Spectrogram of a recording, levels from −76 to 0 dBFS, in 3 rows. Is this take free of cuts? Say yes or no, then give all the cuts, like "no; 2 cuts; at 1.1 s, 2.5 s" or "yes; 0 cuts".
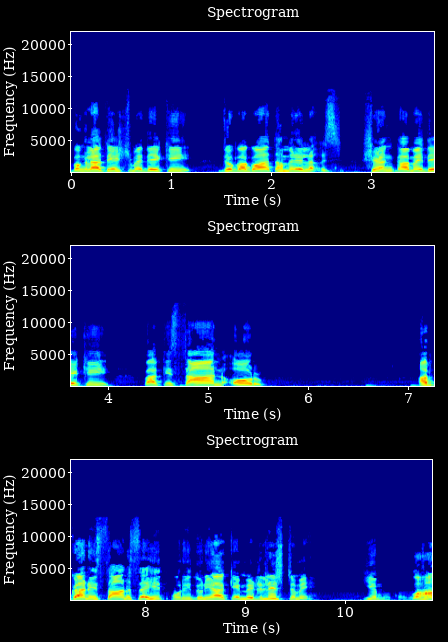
yes; 0 cuts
